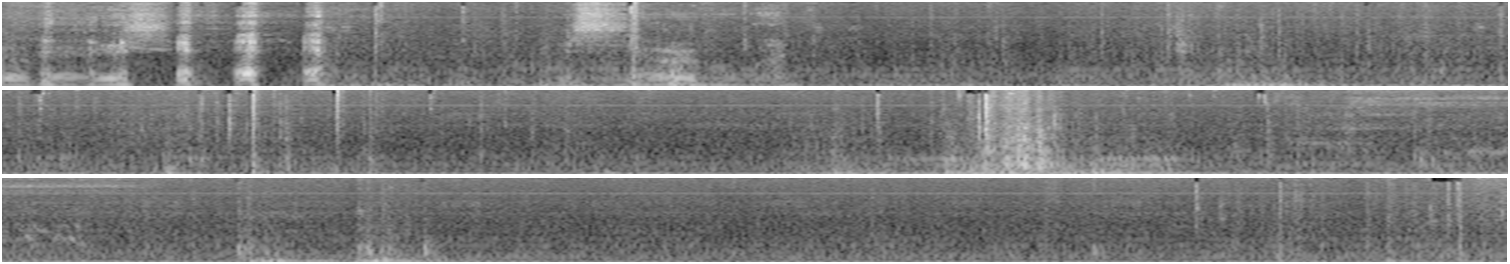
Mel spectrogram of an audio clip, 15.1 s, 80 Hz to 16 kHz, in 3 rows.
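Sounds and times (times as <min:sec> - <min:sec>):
vehicle engine low rumble: 0:00.0 - 0:15.0
clicks and knocks from suspension: 0:01.1 - 0:09.4, 0:14.0 - 0:15.0.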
